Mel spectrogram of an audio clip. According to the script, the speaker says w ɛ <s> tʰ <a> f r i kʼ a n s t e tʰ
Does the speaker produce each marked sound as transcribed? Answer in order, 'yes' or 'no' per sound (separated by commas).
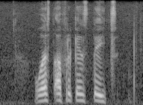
yes, yes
